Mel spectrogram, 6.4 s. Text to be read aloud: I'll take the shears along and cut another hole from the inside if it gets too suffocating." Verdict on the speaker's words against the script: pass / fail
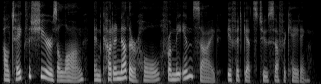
pass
